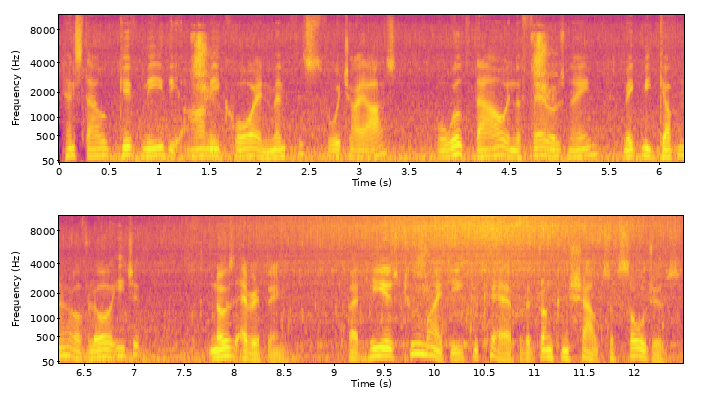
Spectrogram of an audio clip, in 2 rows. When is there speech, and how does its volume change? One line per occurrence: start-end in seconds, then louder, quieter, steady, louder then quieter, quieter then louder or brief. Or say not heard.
0.1-12.4 steady.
